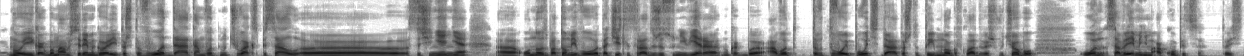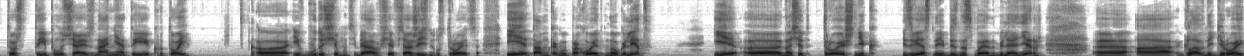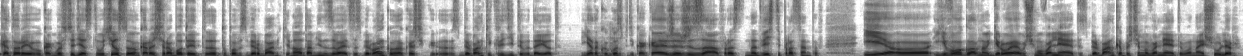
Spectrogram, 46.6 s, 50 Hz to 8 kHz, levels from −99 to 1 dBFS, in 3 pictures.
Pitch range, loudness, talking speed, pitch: 105-135 Hz, -16 LUFS, 165 wpm, 120 Hz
